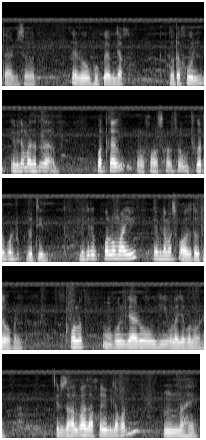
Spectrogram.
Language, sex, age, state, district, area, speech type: Assamese, male, 60+, Assam, Darrang, rural, spontaneous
